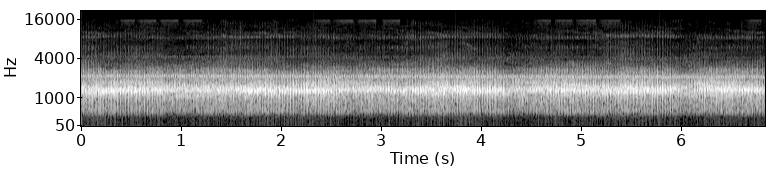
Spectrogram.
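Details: A nocturnal chorus of Mexican frogs and toads: a steady, dense mid-pitched croaking hum with a faint sustained higher tone running throughout and soft pulses of loudness about every couple of seconds.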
